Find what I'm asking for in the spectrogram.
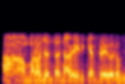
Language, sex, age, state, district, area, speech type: Kannada, male, 18-30, Karnataka, Tumkur, urban, conversation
